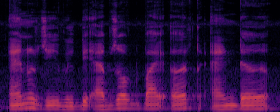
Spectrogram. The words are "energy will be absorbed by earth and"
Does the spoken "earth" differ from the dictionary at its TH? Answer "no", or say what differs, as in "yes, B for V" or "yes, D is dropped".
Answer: yes, T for TH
